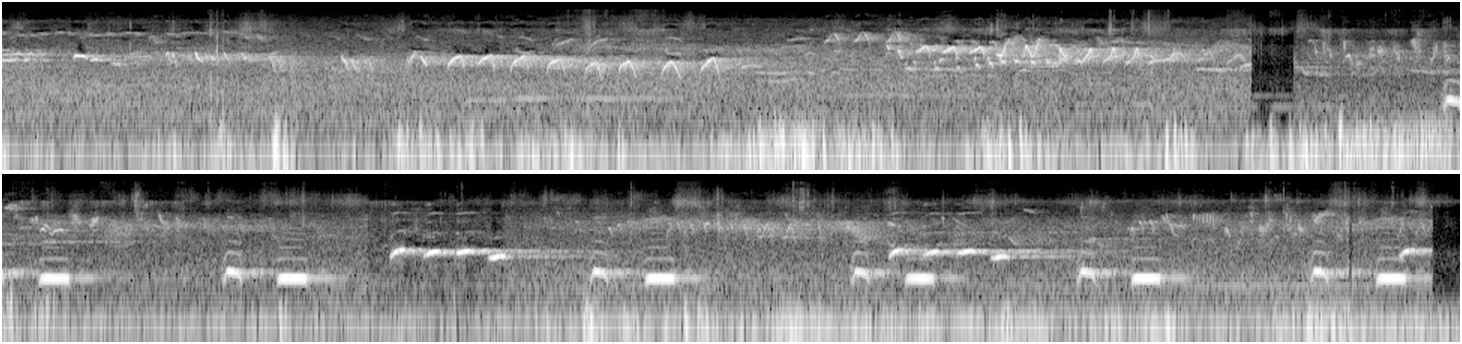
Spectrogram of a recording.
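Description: Birds singing: quick trilled chirps over a low rumble for the first half, then, after a brief break, a low call repeated about every second and a half with shorter, higher notes above it.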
